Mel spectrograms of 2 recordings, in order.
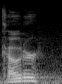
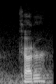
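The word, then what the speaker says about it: Dirk Koetter: What is it? Coder? Is that how you say it? – Cutter. – Is that how you say it? – Yep.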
